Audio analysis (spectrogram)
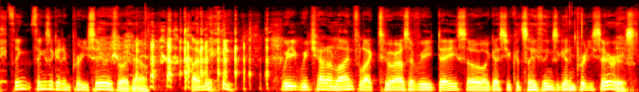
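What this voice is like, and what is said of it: Impression of Kip from Napoleon Dynamite. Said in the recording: “try and do a Kip impression.”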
